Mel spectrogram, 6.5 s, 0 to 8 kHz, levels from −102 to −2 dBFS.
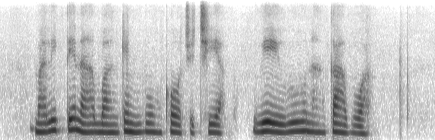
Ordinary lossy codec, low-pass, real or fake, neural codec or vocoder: Opus, 16 kbps; 7.2 kHz; fake; codec, 16 kHz, 0.7 kbps, FocalCodec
